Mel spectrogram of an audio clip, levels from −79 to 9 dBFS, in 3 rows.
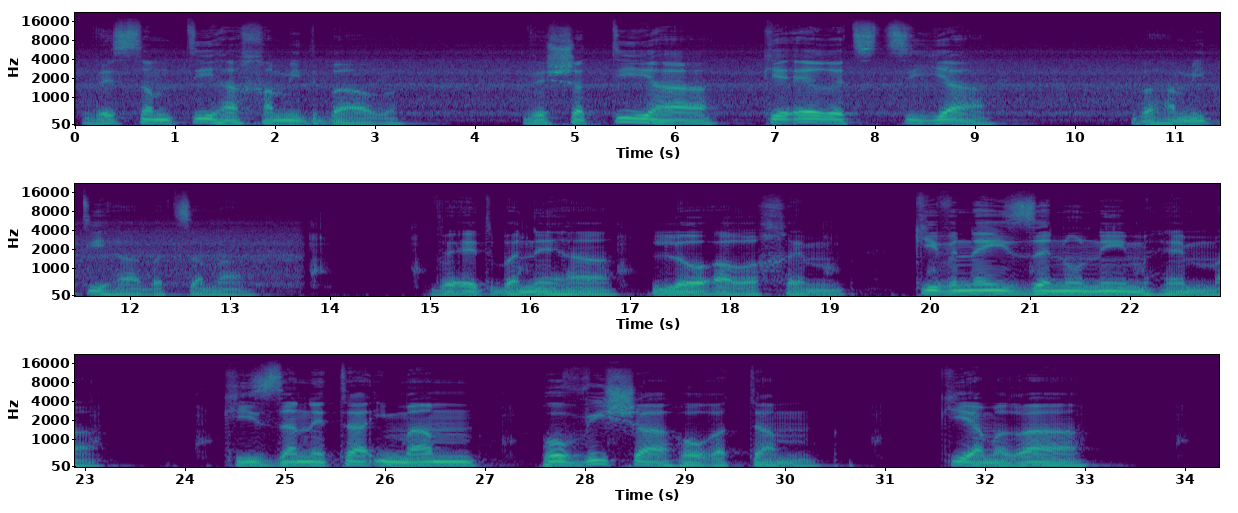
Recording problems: wrong speed, natural pitch; too slow; 0.6 times normal speed
household noises; noticeable; throughout; 20 dB below the speech

